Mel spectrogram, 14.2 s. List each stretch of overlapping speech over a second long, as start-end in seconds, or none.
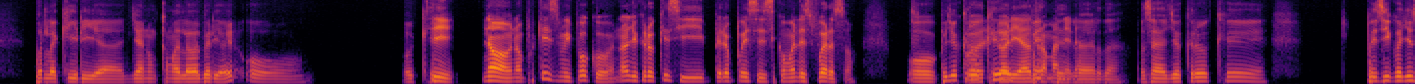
9.4-10.9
